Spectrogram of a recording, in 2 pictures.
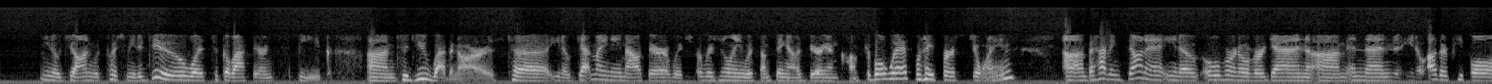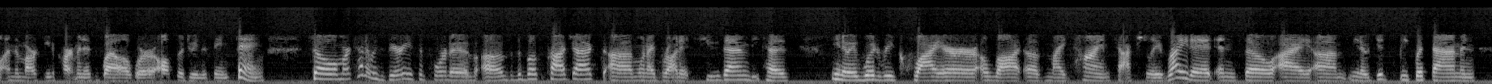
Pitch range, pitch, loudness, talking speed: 165-205 Hz, 175 Hz, -23 LUFS, 225 wpm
